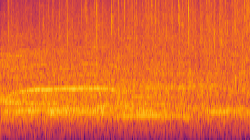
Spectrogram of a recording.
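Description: Audience applause at a radio show fills the whole clip, a steady, dense wash of many hands clapping at an even loudness with no breaks.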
